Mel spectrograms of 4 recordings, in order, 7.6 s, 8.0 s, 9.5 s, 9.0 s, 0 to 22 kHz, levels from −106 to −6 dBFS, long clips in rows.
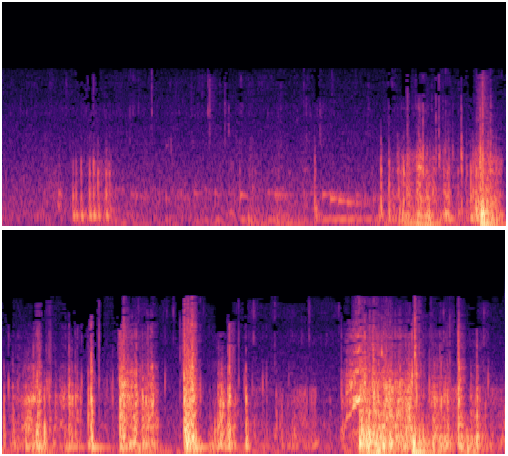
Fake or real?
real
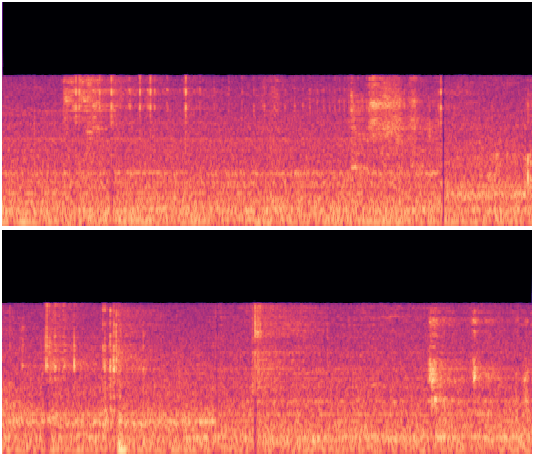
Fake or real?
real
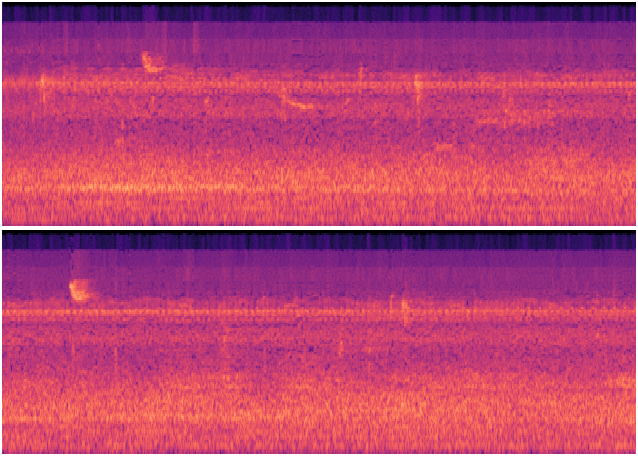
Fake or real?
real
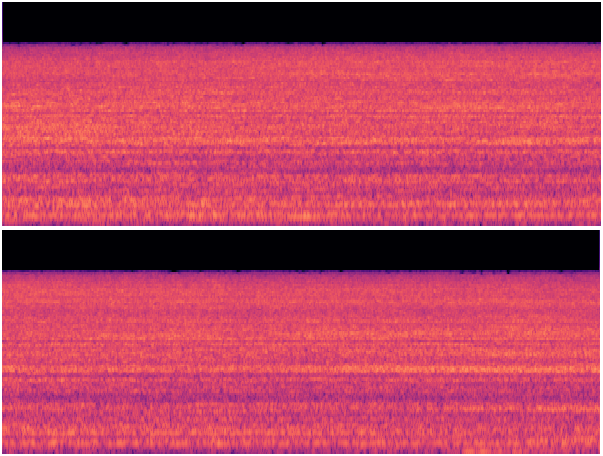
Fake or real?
real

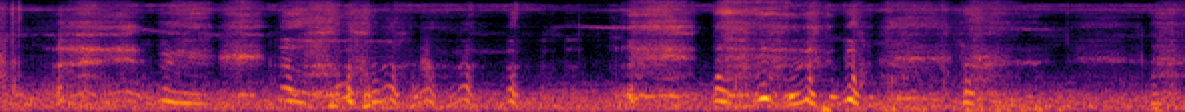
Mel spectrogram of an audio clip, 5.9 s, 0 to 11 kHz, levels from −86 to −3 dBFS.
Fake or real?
fake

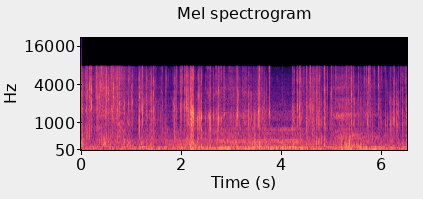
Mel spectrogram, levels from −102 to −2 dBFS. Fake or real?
fake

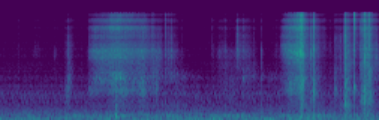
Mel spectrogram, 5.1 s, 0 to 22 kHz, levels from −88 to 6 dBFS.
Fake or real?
fake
